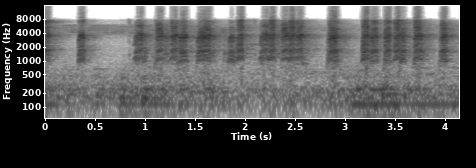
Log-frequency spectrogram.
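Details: Sooty-headed bulbul giving noisy calls used to lure birds: after a brief quiet start, clipped harsh notes with whistled tones come in quick runs of three or four, separated by short gaps.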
